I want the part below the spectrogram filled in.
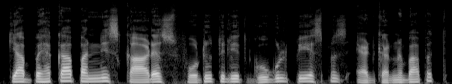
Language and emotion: Kashmiri, neutral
